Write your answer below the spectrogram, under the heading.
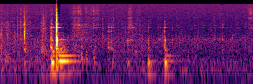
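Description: Knocks and clunks from a washing machine's direct-drive motor rotor being wiggled and pulled by hand, held back by its ring of magnets. A sharp knock with a short ring about a second in, another a little after three seconds, and a few lighter clicks.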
